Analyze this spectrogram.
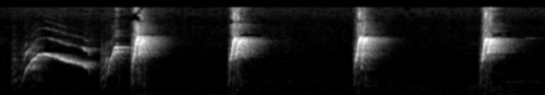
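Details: Asian fairy-bluebird, recorded to prompt song from other birds: opens with a long liquid whistle sliding downward, then four sharp descending chips spaced about a second apart.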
